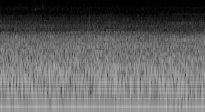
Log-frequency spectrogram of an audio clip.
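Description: Motorcycle riding slowly in traffic: a steady, low engine-and-road noise with no sudden changes.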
